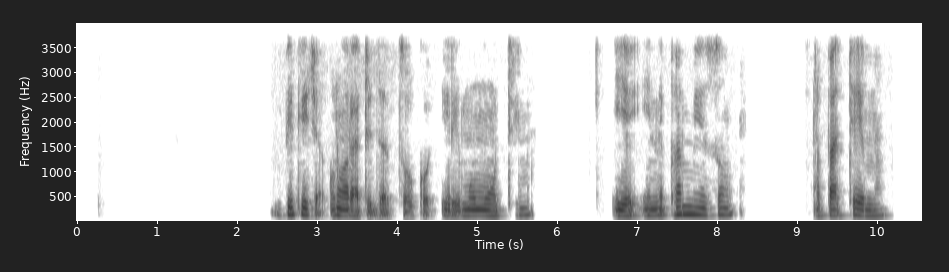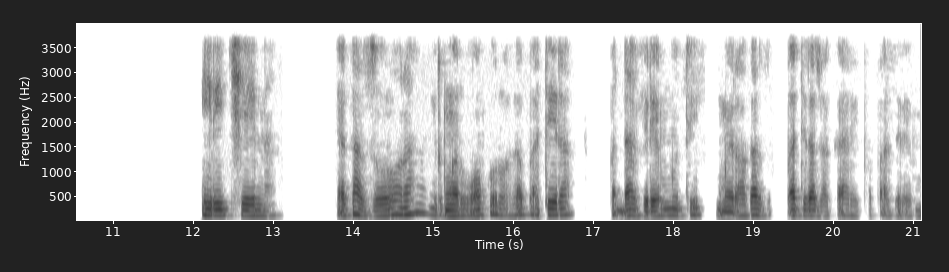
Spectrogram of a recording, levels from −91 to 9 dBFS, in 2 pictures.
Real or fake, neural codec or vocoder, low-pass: real; none; 3.6 kHz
